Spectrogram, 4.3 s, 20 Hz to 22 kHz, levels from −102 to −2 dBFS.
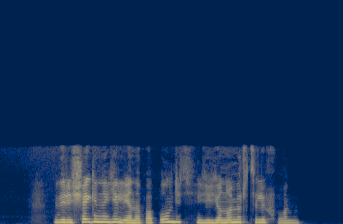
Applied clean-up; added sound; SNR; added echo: neural mask model Resemble Enhance denoiser.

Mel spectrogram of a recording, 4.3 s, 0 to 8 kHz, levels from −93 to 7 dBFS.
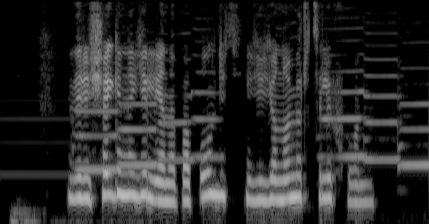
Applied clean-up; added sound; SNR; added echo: classical method spectral subtraction.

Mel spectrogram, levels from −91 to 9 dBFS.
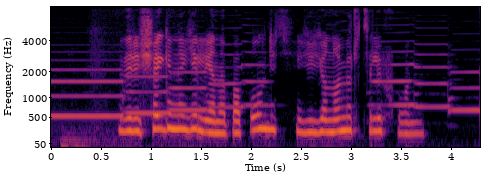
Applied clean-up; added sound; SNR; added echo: none; Wind instrument, woodwind instrument; 12 dB; none.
